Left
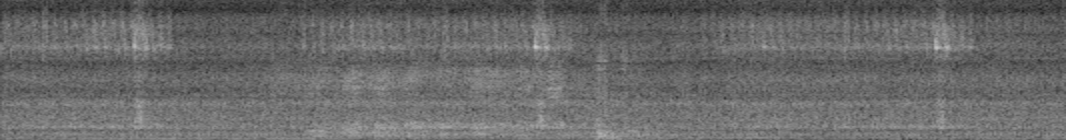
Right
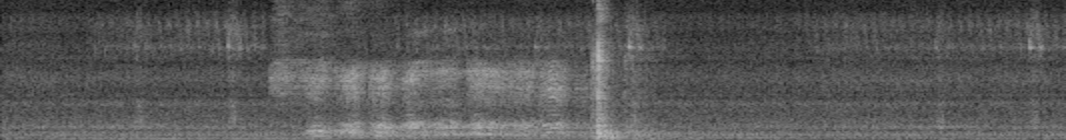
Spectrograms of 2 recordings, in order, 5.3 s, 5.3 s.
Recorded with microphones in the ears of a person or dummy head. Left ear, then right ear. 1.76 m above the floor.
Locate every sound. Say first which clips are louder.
1.3 s laughter: right 3 dB; 10° right (ahead or behind), 6.5 m; by 2.9 s 5° right (ahead or behind), 6.5 m
3.0 s a door slam: right 6 dB; 70° right (ahead or behind), 2 m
